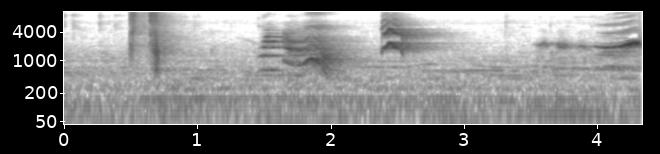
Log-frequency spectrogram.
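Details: Parrot chirping loudly: short harsh squawks, then a bending, wavering chirp and a sharp buzzy note, ending in a rising whistled call, spaced unevenly across a few seconds against faint background hiss.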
